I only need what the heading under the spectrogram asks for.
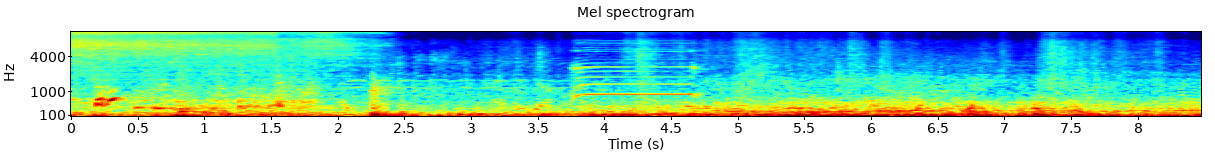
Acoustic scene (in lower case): bus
